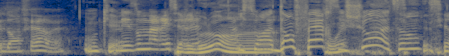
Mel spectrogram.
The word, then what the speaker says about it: Denfert: C'est rigolo d'un EHPAD pour prêtres et religieux qui est à Vous d'enfer. savez, j'ai jamais fait le lien Oui. parce que ça s'écrit D-E-N-F-E-R-T, mais c'est vrai que c'est.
